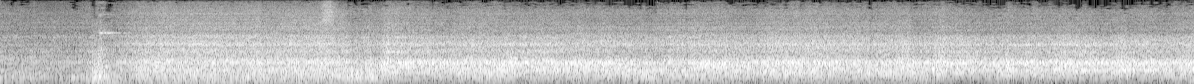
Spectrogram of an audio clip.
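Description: A train's rumble grows louder and echoes as it enters a tunnel.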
